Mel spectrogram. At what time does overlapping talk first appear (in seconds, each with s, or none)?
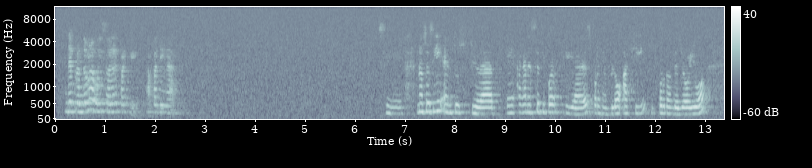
none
